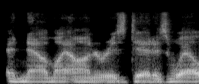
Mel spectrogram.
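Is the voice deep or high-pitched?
deep. It is said in a deep voice.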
